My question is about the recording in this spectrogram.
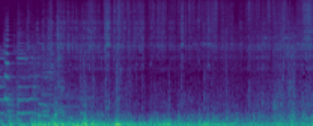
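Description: A loud, steady low rumble, with brass music cutting out just at the start.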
